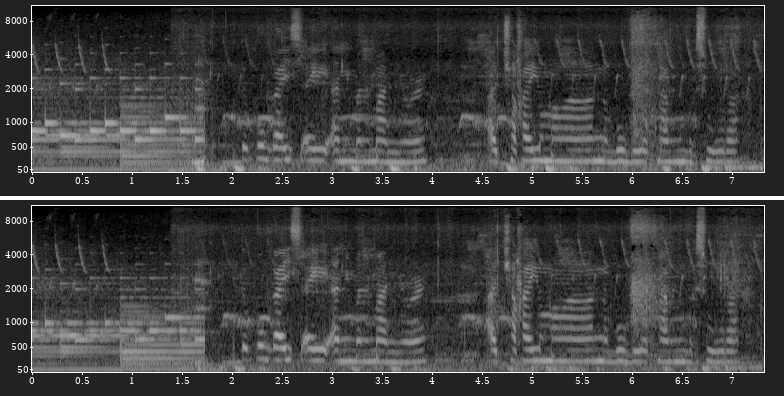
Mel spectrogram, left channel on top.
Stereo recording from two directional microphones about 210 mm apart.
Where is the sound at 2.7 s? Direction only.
5° left (ahead or behind).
